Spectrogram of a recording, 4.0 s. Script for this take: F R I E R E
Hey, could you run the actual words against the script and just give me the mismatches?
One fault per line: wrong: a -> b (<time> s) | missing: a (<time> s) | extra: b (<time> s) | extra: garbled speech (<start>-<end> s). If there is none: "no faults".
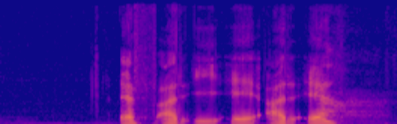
no faults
